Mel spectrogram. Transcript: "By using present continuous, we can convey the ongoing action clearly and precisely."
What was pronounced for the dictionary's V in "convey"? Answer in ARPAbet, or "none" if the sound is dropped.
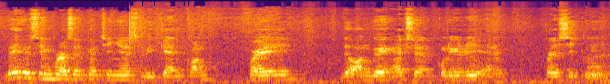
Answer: P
